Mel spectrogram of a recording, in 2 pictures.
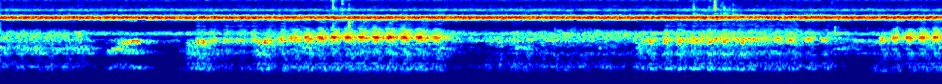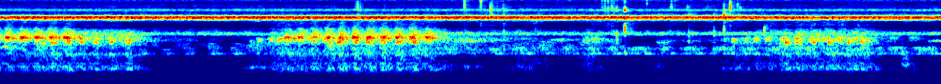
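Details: Rainy-night frog chorus breaking the night's silence. Harsh, rapidly pulsed croaks arrive in regular bursts about every two seconds, each lasting over a second. A constant thin, high-pitched drone continues in the background.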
